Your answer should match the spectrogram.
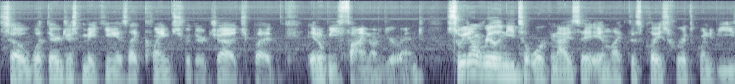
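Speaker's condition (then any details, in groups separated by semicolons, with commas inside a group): No condition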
